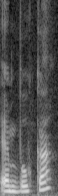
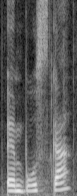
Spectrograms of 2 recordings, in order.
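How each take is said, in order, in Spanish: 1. La s se omite por completo. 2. La s se pronuncia claramente. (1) "que pierde la S" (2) "debe de decir en busca"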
